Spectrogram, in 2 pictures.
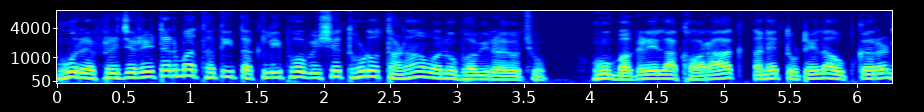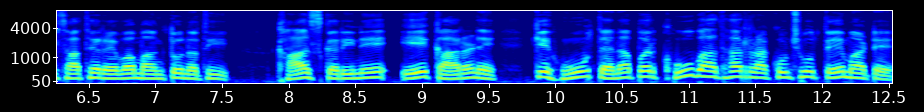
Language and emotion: Gujarati, fearful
